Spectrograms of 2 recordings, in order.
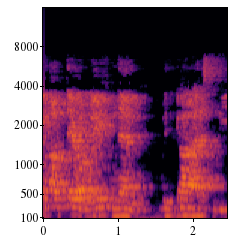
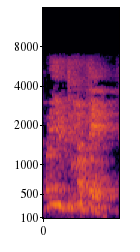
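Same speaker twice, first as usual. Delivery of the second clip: much higher, sharp angry cry; angry outburst. Acted. Moses confronting the idol worshippers in anger. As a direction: Moses furious at the people. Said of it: "He gets all angry".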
